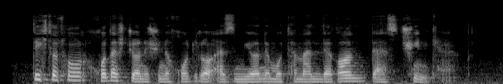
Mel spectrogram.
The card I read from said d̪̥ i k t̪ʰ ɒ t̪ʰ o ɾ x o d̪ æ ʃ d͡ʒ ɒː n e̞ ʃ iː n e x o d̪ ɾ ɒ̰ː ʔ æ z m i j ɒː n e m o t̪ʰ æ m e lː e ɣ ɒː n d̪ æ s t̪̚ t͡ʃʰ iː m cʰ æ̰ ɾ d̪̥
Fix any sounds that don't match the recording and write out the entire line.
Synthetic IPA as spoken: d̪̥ i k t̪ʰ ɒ t̪ʰ o ɾ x o d̪ æ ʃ d͡ʒ ɒː n e̞ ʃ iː n e x o d̪ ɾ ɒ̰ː ʔ æ z m i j ɒː n e m o t̪ʰ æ m æ lː e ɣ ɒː n d̪ æ s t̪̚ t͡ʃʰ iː n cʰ æ̰ ɾ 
